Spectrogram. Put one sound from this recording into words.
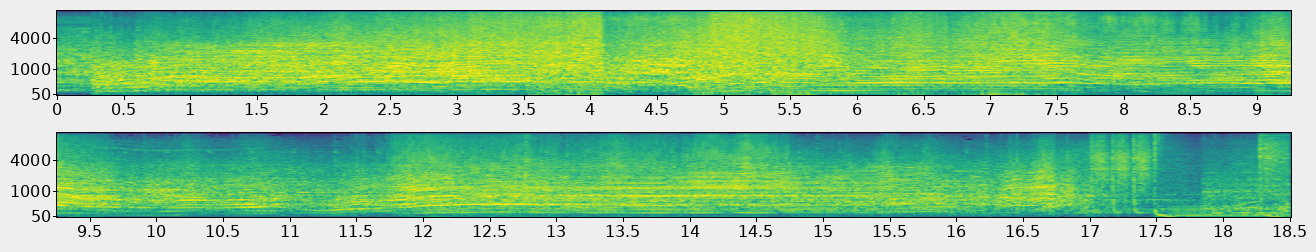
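A car engine revs hard and wails up and down as a car drifts.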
